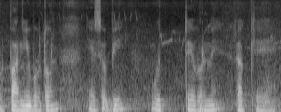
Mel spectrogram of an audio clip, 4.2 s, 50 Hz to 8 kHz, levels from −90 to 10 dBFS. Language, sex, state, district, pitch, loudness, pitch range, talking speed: Hindi, male, Arunachal Pradesh, Papum Pare, 125 Hz, -18 LUFS, 120-130 Hz, 140 wpm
